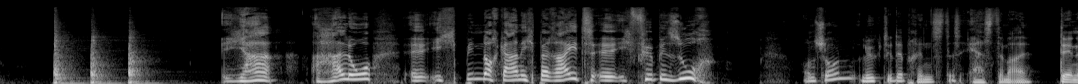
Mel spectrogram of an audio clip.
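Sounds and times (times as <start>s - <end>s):
firm knocking on a wooden door: 0.5s - 1.7s
speech: 2.2s - 7.2s, 8.0s - 10.7s.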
